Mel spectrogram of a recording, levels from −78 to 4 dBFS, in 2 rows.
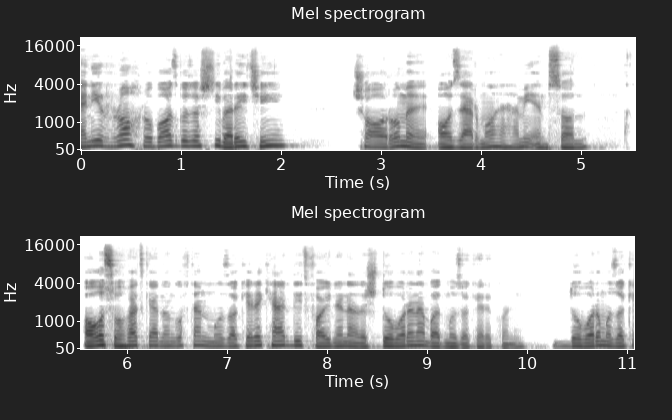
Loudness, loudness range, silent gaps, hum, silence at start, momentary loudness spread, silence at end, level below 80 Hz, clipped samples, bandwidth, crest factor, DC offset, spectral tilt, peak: -26 LUFS; 3 LU; 2.58-2.72 s; none; 0 s; 10 LU; 0 s; -60 dBFS; under 0.1%; 16 kHz; 18 dB; under 0.1%; -5.5 dB/octave; -8 dBFS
